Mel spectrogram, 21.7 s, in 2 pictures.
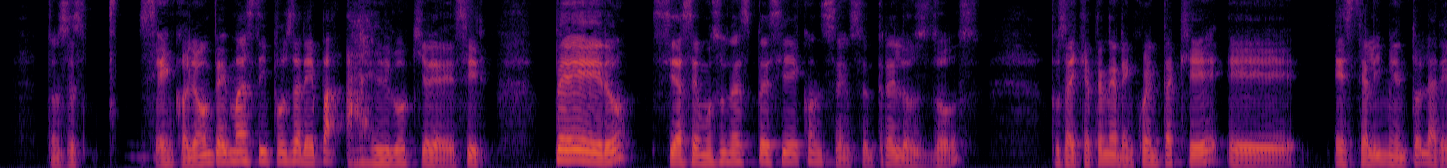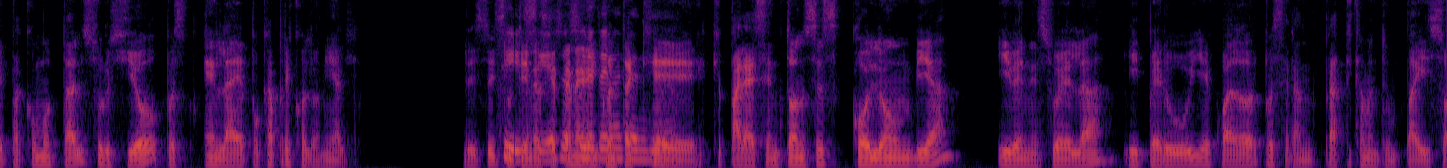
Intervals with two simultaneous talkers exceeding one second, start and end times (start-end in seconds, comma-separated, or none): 14.6-16.1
